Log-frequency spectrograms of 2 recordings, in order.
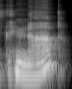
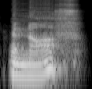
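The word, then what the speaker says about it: כָּנָף: The word there in Hebrew is kanop, or kanof. It's spelled with a P, but I believe it's pronounced kanof.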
